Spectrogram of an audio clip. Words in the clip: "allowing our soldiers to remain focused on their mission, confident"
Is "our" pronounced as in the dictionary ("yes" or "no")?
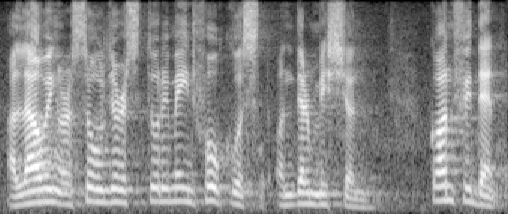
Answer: no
